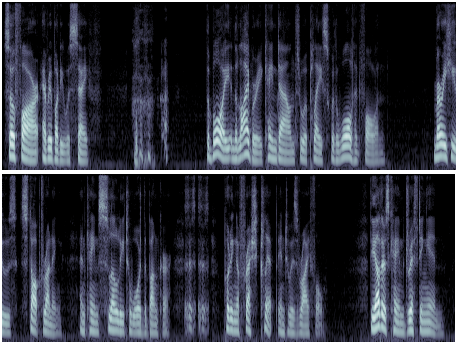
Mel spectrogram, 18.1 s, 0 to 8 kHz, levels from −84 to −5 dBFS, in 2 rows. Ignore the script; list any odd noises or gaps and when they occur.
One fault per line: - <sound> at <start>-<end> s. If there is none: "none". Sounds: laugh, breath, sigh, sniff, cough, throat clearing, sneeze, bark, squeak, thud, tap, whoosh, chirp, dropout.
- laugh at 2.6-3.4 s
- laugh at 12.7-13.2 s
